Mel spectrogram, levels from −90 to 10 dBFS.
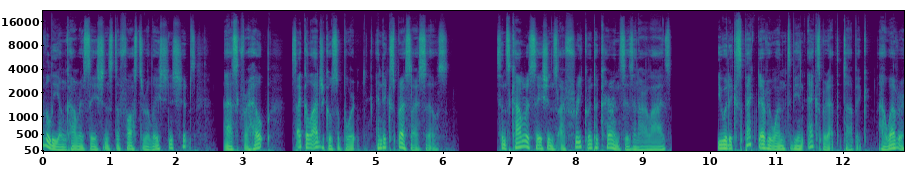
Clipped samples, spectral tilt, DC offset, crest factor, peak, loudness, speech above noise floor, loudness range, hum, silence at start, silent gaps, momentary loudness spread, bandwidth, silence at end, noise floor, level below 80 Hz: under 0.1%; -5 dB/octave; under 0.1%; 18 dB; -4 dBFS; -23 LUFS; over 68 dB; 2 LU; none; 0 s; 2.63-2.71 s, 3.64-3.74 s, 6.25-6.82 s, 9.43-10.13 s; 10 LU; 18.5 kHz; 0 s; under -90 dBFS; -32 dBFS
